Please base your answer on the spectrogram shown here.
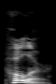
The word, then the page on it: puller: British English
